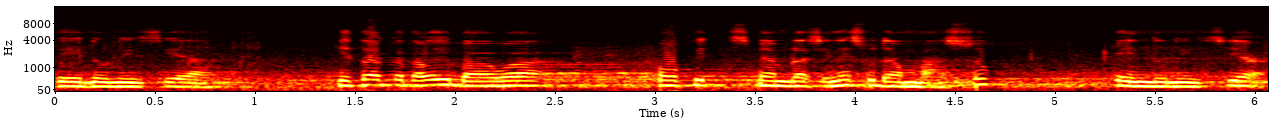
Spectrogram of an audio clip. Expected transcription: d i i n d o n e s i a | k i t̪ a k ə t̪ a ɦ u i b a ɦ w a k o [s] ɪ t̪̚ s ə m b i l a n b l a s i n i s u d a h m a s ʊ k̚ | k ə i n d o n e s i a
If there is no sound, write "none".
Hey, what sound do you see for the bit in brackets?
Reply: f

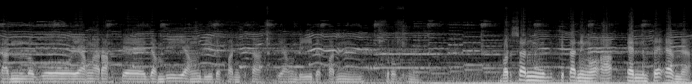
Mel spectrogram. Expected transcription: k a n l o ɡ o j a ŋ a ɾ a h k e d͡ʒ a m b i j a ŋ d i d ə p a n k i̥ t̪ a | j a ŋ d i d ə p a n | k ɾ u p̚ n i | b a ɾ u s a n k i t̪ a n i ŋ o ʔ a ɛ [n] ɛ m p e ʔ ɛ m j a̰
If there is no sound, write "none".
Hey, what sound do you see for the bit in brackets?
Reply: n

